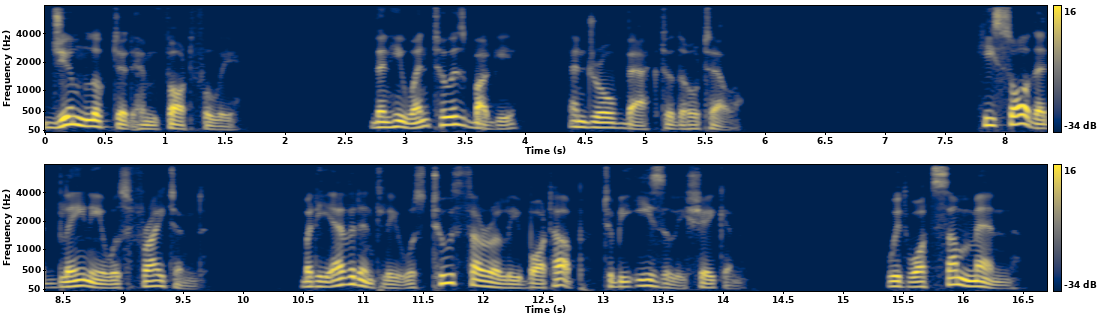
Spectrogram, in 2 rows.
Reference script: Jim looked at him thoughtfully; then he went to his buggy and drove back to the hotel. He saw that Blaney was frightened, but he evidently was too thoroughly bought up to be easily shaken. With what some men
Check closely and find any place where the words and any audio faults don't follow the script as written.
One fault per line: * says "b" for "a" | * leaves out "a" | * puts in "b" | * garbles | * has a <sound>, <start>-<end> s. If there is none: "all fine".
all fine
